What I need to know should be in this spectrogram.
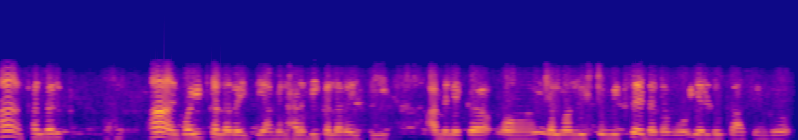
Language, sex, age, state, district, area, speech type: Kannada, female, 18-30, Karnataka, Gadag, urban, conversation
